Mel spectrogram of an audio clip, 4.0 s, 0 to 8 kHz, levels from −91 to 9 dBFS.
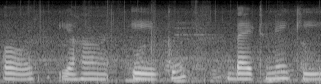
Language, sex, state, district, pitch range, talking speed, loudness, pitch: Hindi, female, Bihar, West Champaran, 180-195 Hz, 75 wpm, -19 LUFS, 190 Hz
